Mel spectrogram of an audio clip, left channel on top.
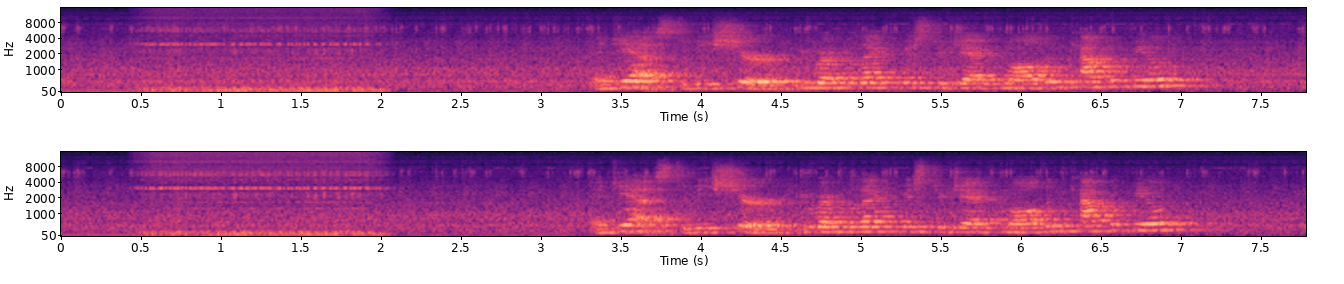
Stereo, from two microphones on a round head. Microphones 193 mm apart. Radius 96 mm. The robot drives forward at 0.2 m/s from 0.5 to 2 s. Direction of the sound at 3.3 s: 15° right (ahead or behind).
